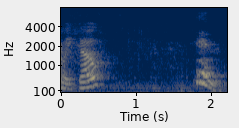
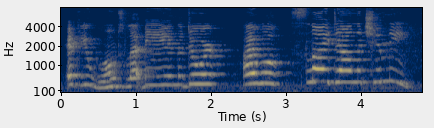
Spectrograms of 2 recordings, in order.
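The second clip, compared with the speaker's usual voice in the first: loud, higher menacing wolf; 4 semitones higher, 5 dB louder than usual. Acted. Wolf on the roof warning the pig, loud. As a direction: build the threat to a loud finish. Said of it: "he said".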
